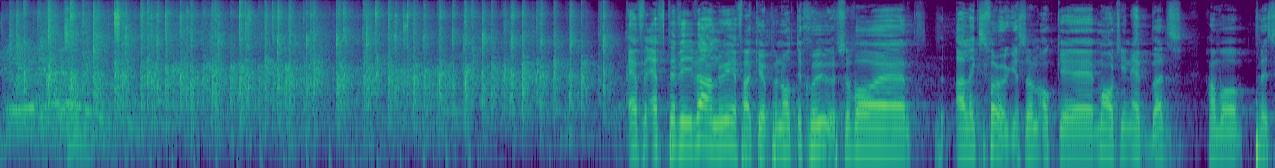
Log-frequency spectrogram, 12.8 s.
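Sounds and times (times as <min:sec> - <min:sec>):
audience applause: 0:00.0 - 0:06.3
speech: 0:06.3 - 0:12.7.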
